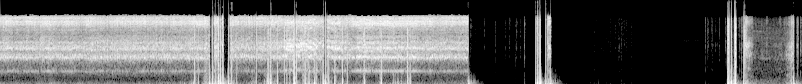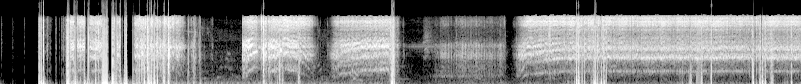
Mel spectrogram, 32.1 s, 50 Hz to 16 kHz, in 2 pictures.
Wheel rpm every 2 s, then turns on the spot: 160, 160, 160, 160, 160, 160, 160, 100, 140, 130, 70, 90, 30, 100, 160, 160.
24-26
